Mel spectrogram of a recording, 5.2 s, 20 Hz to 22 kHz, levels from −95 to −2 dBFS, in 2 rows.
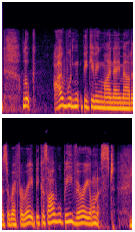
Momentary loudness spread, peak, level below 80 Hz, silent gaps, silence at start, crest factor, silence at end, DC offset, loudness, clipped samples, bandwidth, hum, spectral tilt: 9 LU; -12 dBFS; -60 dBFS; none; 0 s; 10 dB; 0 s; under 0.1%; -22 LUFS; under 0.1%; 9.8 kHz; none; -6 dB/octave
